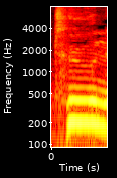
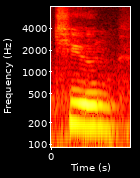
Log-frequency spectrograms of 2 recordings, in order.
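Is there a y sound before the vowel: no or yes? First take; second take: no; yes. First: There is no y sound before the vowel. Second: There is a y sound before the vowel.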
